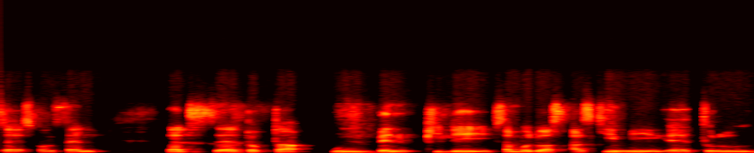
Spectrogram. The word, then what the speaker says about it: Pillay: No, the pronunciation is perfect. It's Unben Pillay.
